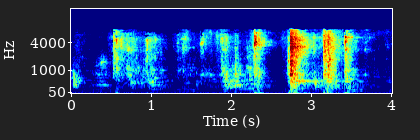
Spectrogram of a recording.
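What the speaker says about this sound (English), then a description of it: "I'll get the door." A door being opened in an old-time radio crime drama set near prison cell blocks: a series of clunks and rattling latch sounds, with a louder knock-like impact partway through, close and distinct in a quiet room.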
